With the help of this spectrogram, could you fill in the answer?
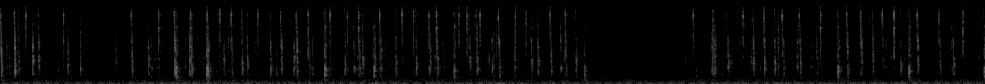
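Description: Rapid typing on a Lofree mechanical keyboard with a white plastic case and round pink and grey plastic keycaps, struck with fingertips and long red nails. A fast stream of bright, dry plastic clacks with no ring, pausing briefly about two-thirds of the way through before resuming.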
